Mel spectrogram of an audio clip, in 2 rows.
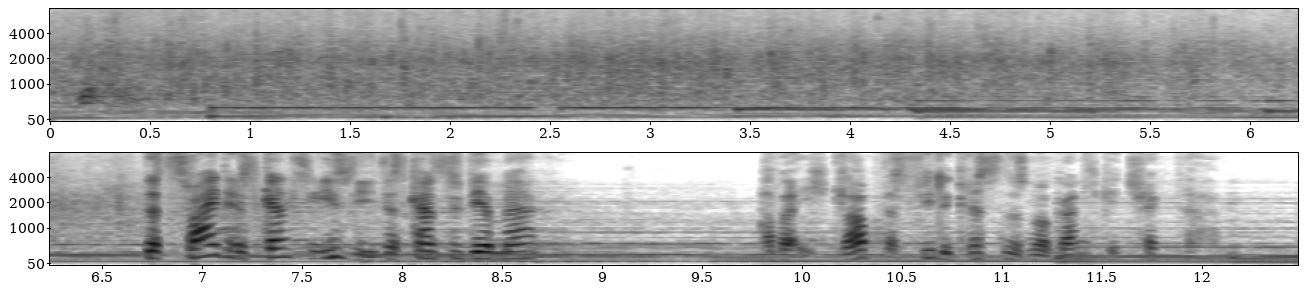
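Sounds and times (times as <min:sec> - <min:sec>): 
crowd applause: 0:00.0 - 0:08.1
keyboard chords: 0:00.0 - 0:12.4
speech: 0:06.7 - 0:08.8, 0:09.8 - 0:12.3.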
